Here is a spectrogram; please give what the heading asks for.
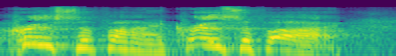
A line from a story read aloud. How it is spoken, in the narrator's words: the chief priests and the officers cried out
